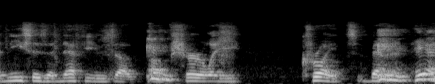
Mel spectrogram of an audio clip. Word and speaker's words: Kreutz: Well, in the description of the program today, we mentioned that the nieces and nephews of Shirley Kreutz Bennett, hey, I said it right.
